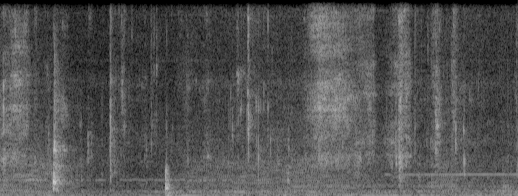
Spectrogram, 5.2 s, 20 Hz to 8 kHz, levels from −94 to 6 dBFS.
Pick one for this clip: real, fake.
real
